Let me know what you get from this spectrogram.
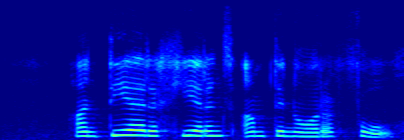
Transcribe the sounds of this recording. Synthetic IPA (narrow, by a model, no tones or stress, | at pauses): hɐntiəɾəχiəɾəŋsɐmtənɑːɾəfɔlˠχ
